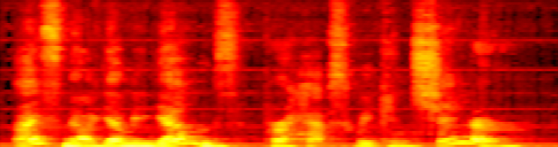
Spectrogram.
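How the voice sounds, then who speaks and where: Against clear background noise, a put-on character voice at a middle pitch is raised and projected, moving at a very slow pace. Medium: read story.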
